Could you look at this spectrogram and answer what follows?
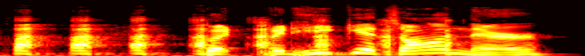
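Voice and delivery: laughing. Real, not acted. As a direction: breaks into laughter mid-sentence. Laughing through his point.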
